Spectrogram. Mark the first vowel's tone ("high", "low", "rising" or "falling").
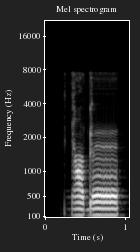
low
